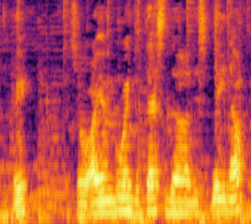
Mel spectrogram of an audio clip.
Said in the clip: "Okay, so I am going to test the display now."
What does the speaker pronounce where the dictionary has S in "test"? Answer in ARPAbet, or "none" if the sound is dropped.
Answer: S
